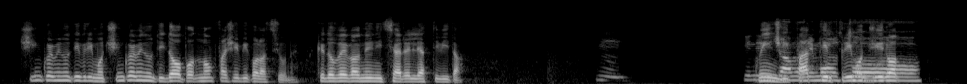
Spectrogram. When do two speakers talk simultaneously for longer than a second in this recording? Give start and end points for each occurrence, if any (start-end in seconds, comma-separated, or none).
7.5-9.1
